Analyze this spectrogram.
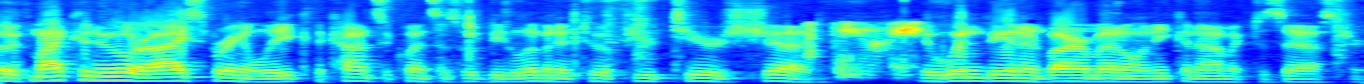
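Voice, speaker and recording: Speaking very fast in an American accent with hardly any pauses, this voice keeps a fairly even intonation over noticeable background noise. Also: man, medium pitch for a man. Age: 60s. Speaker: canoeist and activist. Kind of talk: prepared speech. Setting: press conference.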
